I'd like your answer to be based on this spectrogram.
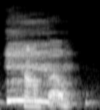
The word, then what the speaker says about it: Campo: The A is pronounced ah. Campo.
